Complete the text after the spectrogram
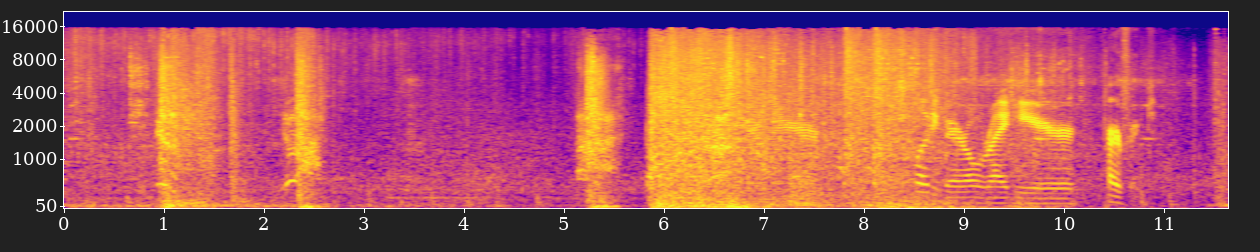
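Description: Loud blasts boom and crash in bursts.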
